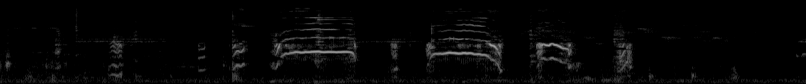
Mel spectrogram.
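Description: A young puppy crying in high-pitched whines: two long, level cries about three and four and a half seconds in, then a shorter cry that falls in pitch, with small squeaks in between.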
